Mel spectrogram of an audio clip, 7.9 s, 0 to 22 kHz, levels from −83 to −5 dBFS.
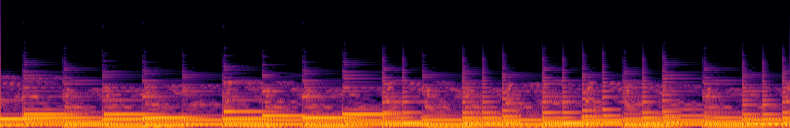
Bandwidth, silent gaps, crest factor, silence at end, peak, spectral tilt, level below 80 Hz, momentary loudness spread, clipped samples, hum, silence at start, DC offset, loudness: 3.7 kHz; none; 12 dB; 0 s; -8 dBFS; -13 dB/octave; -30 dBFS; 2 LU; under 0.1%; none; 0 s; under 0.1%; -21 LUFS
